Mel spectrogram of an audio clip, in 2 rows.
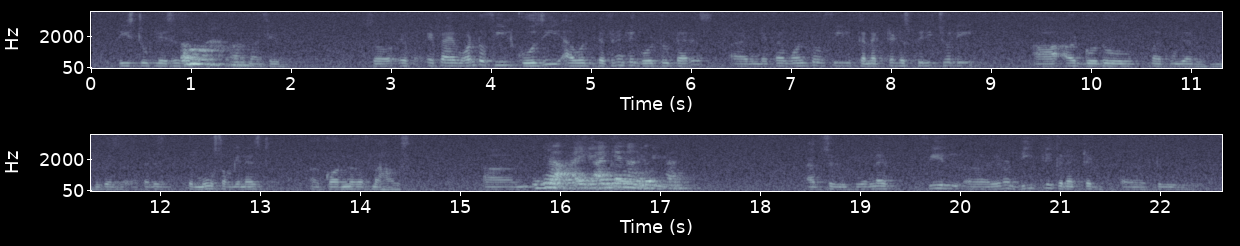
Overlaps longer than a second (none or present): present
